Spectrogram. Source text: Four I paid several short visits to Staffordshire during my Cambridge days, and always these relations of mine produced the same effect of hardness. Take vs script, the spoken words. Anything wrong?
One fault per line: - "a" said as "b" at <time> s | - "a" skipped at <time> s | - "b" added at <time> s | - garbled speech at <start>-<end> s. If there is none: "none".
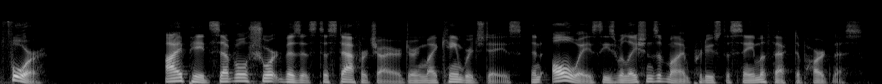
none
